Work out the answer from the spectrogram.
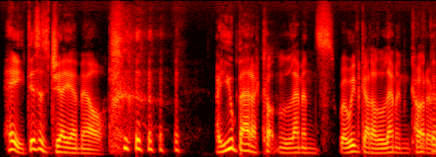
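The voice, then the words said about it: Put-on American infomercial voice. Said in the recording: “an American accent ... Infomercials.”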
